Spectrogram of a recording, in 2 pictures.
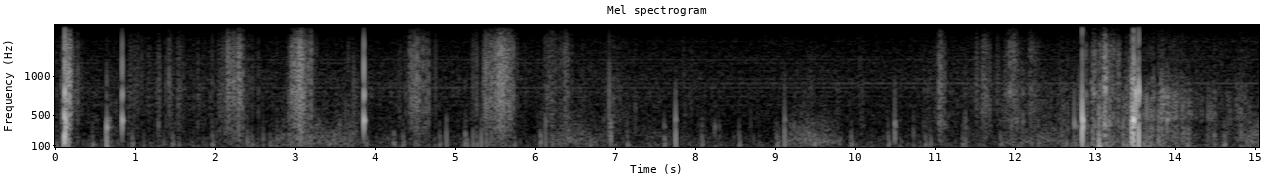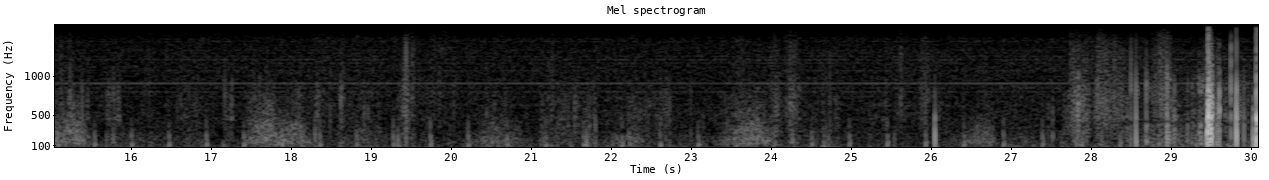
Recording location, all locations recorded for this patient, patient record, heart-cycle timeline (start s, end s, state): aortic valve (AV)
aortic valve (AV)
#Age: Adolescent
#Sex: Male
#Height: 157.0 cm
#Weight: 69.5 kg
#Pregnancy status: False
#Murmur: Absent
#Murmur locations: nan
#Most audible location: nan
#Systolic murmur timing: nan
#Systolic murmur shape: nan
#Systolic murmur grading: nan
#Systolic murmur pitch: nan
#Systolic murmur quality: nan
#Diastolic murmur timing: nan
#Diastolic murmur shape: nan
#Diastolic murmur grading: nan
#Diastolic murmur pitch: nan
#Diastolic murmur quality: nan
#Outcome: Normal
#Campaign: 2014 screening campaign
0.00	15.28	unannotated
15.28	15.30	diastole
15.30	15.40	S1
15.40	15.52	systole
15.52	15.56	S2
15.56	15.75	diastole
15.75	15.84	S1
15.84	15.98	systole
15.98	16.04	S2
16.04	16.24	diastole
16.24	16.31	S1
16.31	16.46	systole
16.46	16.54	S2
16.54	16.70	diastole
16.70	16.78	S1
16.78	16.92	systole
16.92	17.00	S2
17.00	17.14	diastole
17.14	17.23	S1
17.23	17.39	systole
17.39	17.47	S2
17.47	17.66	diastole
17.66	30.10	unannotated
